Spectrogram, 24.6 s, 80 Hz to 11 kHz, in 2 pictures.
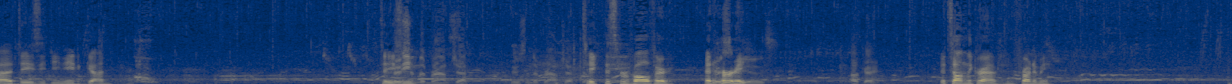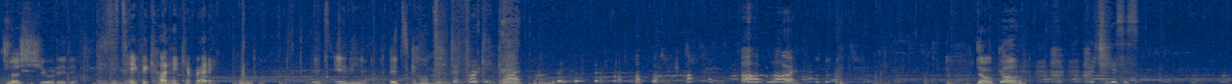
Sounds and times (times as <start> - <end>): Speech: 3.8 - 7.8, 15.5 - 17.6.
